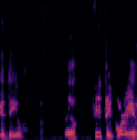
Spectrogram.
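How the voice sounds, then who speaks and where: Recorded dry and close with no echo, a man speaks with an Appalachian accent. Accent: Southern US (Appalachian). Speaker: prepper channel host. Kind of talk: live stream chat. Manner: yawning, sleepy.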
